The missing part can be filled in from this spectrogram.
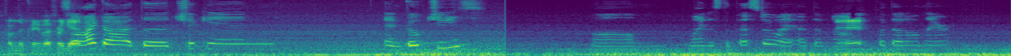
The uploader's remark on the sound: Are in the car again.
